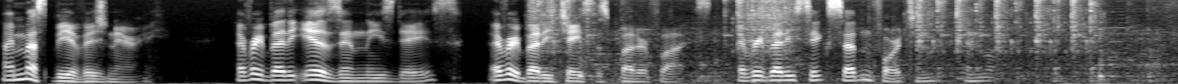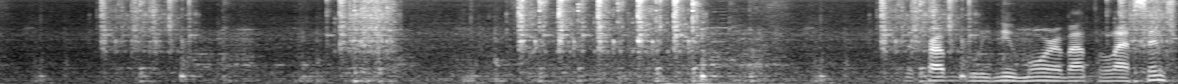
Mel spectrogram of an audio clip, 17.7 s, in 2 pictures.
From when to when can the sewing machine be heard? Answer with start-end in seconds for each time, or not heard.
3.9-17.6.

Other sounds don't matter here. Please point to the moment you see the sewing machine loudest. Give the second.
14 s.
